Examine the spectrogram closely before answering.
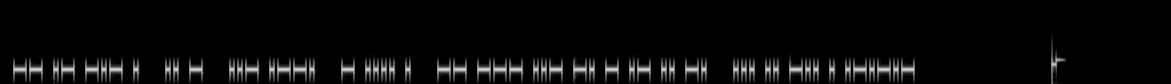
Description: Morse code, heard as a keyed tone, about 32 wpm, 700 Hz. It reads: MAKE IT UP THE MOUNTAIN SIDE.
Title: Sentences from Top 1000 Words - Review Part 6 - 30wpm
